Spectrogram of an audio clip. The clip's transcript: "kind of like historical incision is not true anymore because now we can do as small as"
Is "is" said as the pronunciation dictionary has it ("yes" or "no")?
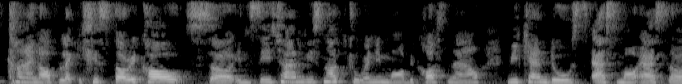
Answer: no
